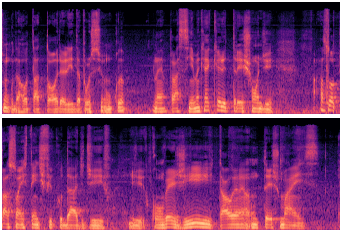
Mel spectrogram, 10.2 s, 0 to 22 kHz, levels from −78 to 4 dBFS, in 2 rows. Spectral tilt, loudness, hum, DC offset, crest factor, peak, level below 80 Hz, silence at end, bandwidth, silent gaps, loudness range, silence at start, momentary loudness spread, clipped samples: -5.5 dB/octave; -13 LUFS; none; under 0.1%; 14 dB; 0 dBFS; -34 dBFS; 0 s; 17 kHz; none; 2 LU; 0 s; 8 LU; under 0.1%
